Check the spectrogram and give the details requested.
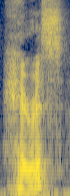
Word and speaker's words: Harris: my last name wrong, it's just pronounced Harris, like Harris.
